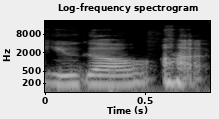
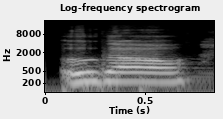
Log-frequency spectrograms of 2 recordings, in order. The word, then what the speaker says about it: Hugo: So, child, they're trying to cover their bases now because when Ugo, I keep forgetting, I think the H is silent. I've been saying Hugo. Ugo, he was arrested before for DUI earlier this year.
